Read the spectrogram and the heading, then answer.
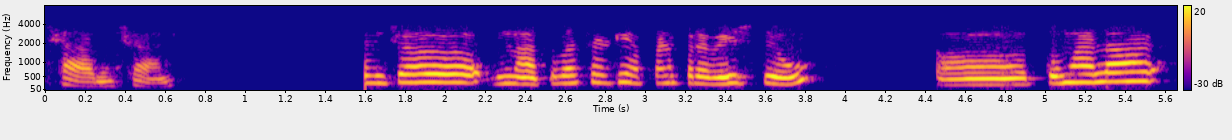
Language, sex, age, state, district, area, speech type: Marathi, female, 45-60, Maharashtra, Nanded, urban, conversation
